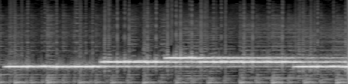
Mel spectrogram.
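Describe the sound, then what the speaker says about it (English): Death's eerie whistled tune from the Puss in Boots animated film, a clear sustained melody rising in pitch over a soft rhythmic pulsing backing, loud and continuous. "my man Puss is getting World War II flashbacks from hearing that whistle"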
